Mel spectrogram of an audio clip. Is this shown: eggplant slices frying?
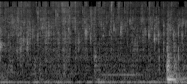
yes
